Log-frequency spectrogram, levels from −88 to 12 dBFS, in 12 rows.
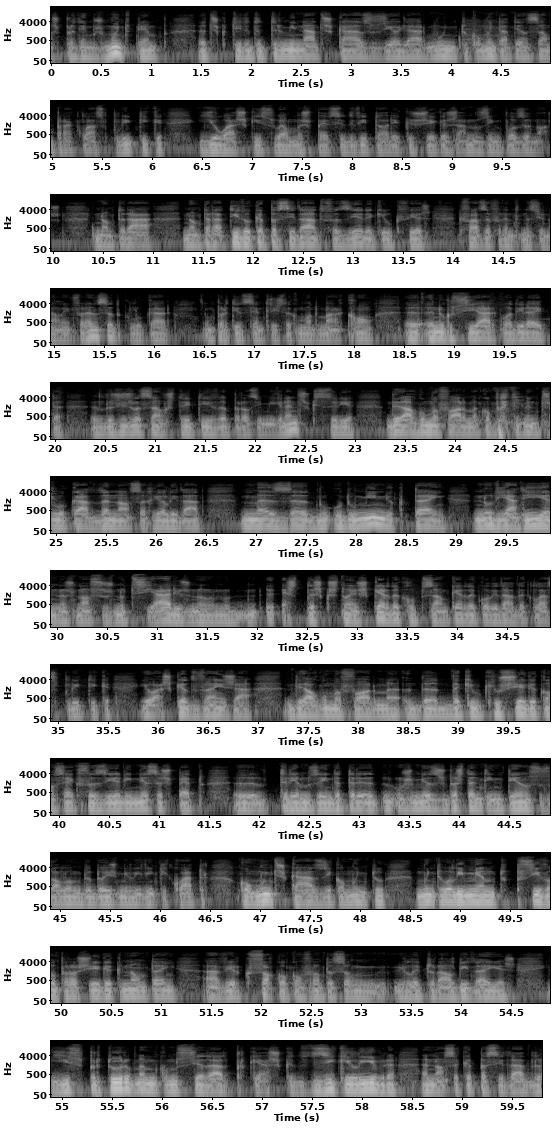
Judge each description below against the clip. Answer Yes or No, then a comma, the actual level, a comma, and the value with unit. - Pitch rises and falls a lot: No, narrow, 2.4 semitones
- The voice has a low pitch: Yes, very low, 80 Hz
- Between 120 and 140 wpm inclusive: No, average, 180 wpm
